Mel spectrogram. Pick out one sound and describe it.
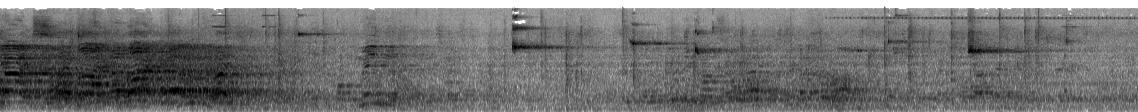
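Sticks clack against a ball and against each other.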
